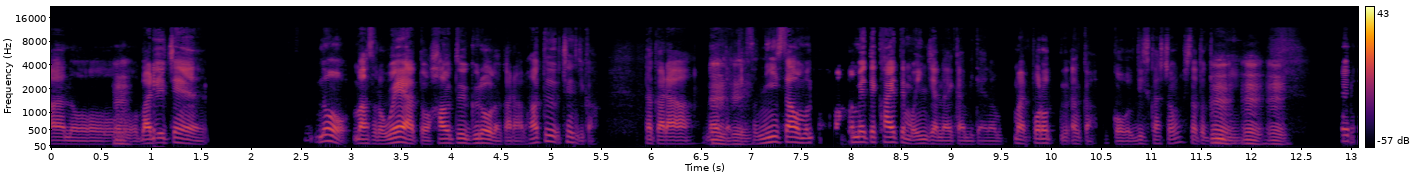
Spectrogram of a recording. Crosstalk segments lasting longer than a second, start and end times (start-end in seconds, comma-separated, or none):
none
